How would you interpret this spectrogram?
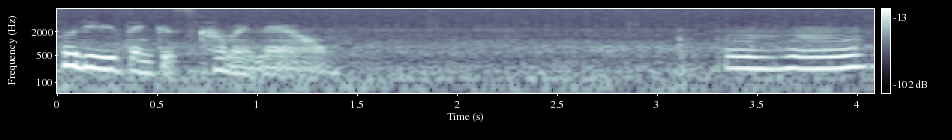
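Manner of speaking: usual speaking voice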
